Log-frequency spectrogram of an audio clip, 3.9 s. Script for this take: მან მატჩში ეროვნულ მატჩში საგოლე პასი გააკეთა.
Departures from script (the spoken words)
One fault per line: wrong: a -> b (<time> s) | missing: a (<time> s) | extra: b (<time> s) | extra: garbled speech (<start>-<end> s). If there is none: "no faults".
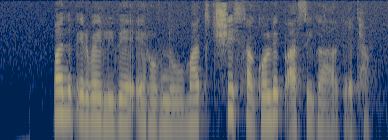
wrong: მატჩში -> პირველივე (0.8 s)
